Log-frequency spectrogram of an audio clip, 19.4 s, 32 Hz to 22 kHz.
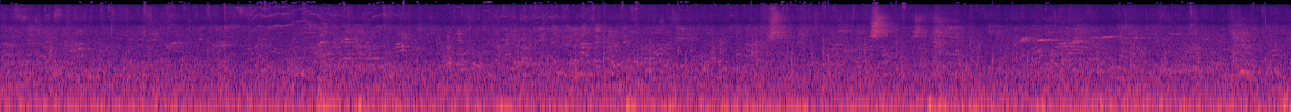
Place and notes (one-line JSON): {"title": "Düsseldorf, HBF, Haupteingangshalle - düsseldorf, hbf, haupteingangshalle", "date": "2009-01-24 16:19:00", "description": "At the main entrance of the main station.\nsoundmap nrw: social ambiences/ listen to the people - in & outdoor nearfield recordings", "latitude": "51.22", "longitude": "6.79", "altitude": "44", "timezone": "Europe/Berlin"}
